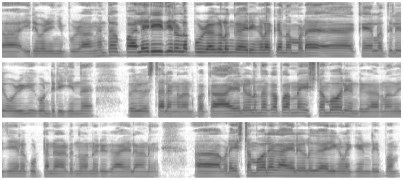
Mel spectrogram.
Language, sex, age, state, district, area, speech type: Malayalam, male, 60+, Kerala, Kozhikode, urban, spontaneous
